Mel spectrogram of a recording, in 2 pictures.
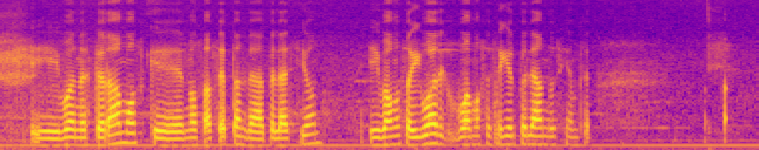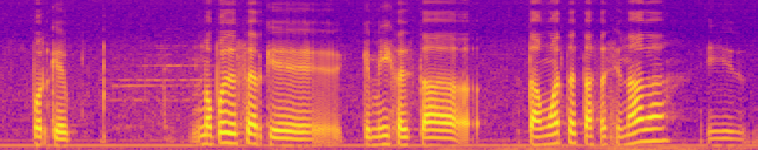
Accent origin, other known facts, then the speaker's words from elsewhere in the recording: Moscow, Russia; Spanish is a second language; now in Argentina; Soy rusa, de uh-huh. Moscú.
